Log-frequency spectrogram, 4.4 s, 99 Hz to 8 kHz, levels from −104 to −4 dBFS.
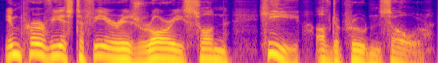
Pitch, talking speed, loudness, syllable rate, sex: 125 Hz, 150 wpm, -16 LUFS, 3.9 syllables/s, male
